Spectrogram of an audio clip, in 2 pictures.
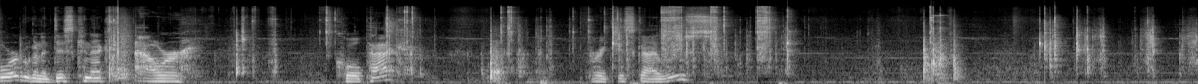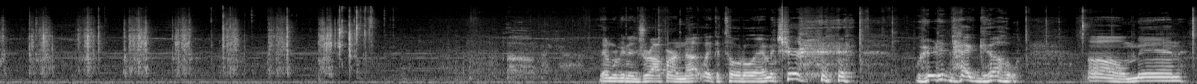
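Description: Metal tools click and tap against engine parts.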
